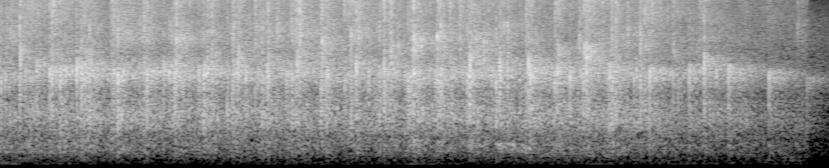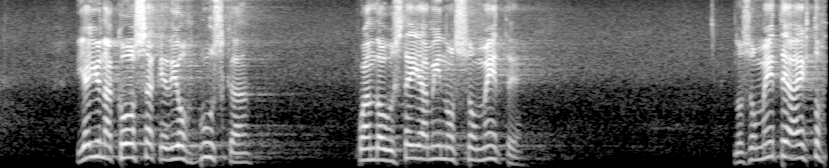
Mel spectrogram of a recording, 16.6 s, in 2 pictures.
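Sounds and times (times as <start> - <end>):
audience applauding: 0.0 - 8.6
speech: 9.1 - 10.9, 11.9 - 13.7, 15.7 - 16.5.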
